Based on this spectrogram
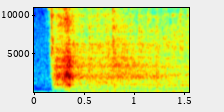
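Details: Yamaha Vino 125 scooter after a no-crank no-start was traced to corrosive goo on the battery positive wiring and cleaned, with no parts replaced: a brief starter whirr, then it catches and settles into a steady buzzing idle, starting cleanly.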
